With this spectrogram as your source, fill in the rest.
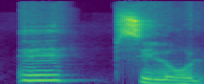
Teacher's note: É como se a gente fizesse, né, a boca do U e tentasse pronunciar o I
